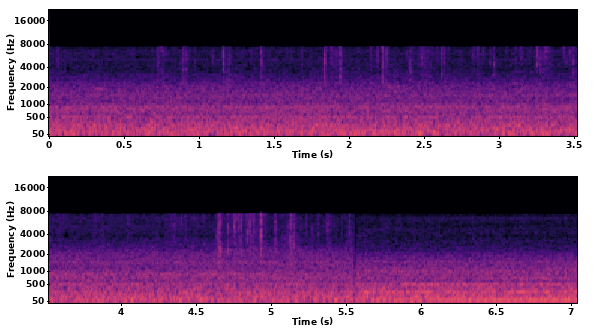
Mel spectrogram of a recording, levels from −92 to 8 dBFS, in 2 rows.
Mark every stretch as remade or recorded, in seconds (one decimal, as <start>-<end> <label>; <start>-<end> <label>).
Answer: 0.0-7.0 recorded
